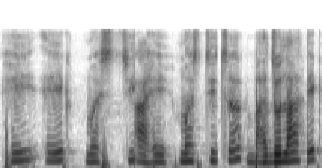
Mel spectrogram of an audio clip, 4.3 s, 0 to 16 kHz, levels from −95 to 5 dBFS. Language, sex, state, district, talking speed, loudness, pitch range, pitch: Marathi, male, Maharashtra, Sindhudurg, 100 wpm, -20 LUFS, 160-190 Hz, 175 Hz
